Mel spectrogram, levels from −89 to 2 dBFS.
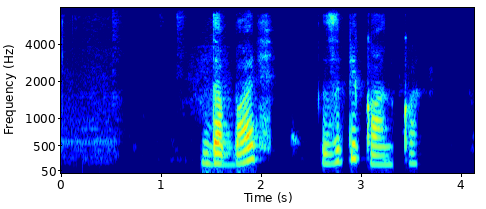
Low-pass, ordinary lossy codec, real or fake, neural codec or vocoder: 7.2 kHz; Opus, 24 kbps; real; none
